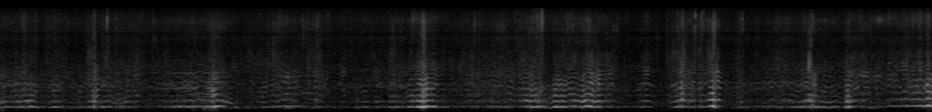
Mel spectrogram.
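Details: Honey bee colony humming in its hive: an unbroken low buzz with rich overtones, rising and falling in waves, punctuated by occasional sharp taps and brief louder peaks.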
